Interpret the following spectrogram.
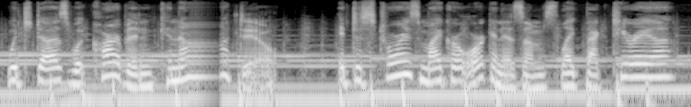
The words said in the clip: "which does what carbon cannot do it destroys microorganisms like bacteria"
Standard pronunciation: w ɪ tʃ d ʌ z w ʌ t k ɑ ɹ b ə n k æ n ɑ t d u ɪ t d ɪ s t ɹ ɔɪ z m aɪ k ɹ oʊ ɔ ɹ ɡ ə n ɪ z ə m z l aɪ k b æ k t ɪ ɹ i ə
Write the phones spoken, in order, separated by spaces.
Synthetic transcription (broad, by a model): w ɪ tʃ d ʌ z w ʌ t k ɑ ɹ b ə n k æ n ɑ t d u ɪ t d ɪ s t ɹ ɔɪ z m aɪ k ɹ oʊ ɔ ɹ ɡ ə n ɪ z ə m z l aɪ k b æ k t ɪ ɹ i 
